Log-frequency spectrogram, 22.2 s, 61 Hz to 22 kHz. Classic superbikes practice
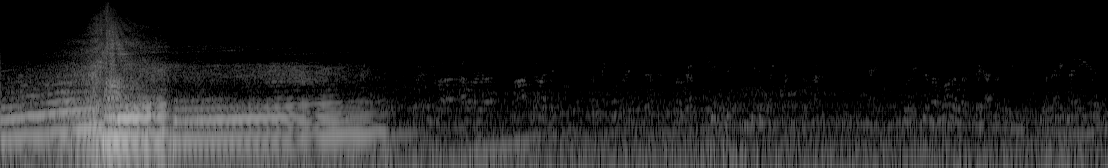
0:00.0 0:07.5

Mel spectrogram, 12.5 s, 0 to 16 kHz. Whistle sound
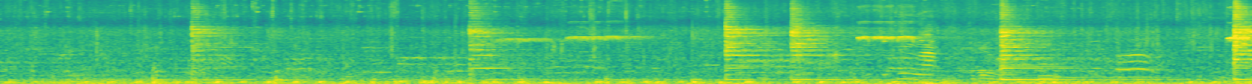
0:05.1 0:06.5, 0:08.6 0:09.3

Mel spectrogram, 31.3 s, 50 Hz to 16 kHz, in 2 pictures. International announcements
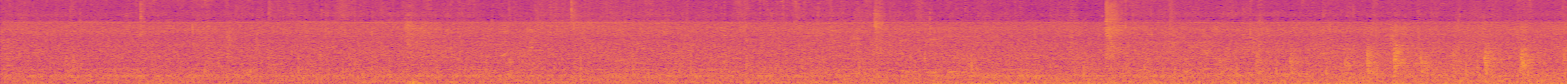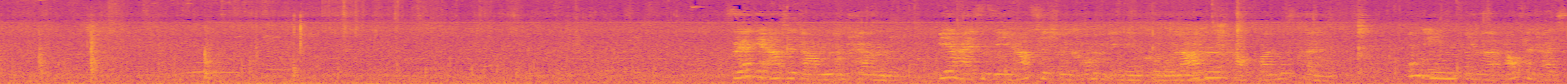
0:18.1 0:31.3

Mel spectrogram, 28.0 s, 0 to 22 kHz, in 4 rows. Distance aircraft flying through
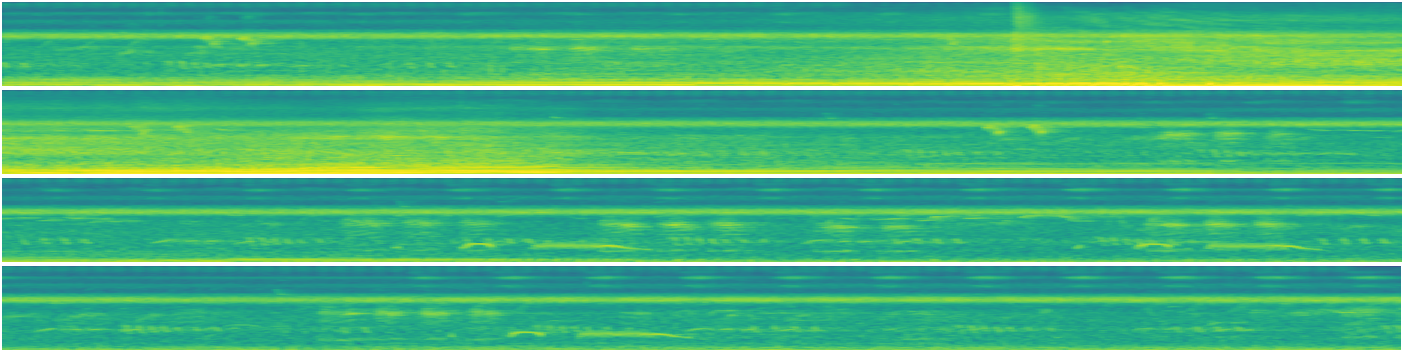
0:00.0 0:16.6

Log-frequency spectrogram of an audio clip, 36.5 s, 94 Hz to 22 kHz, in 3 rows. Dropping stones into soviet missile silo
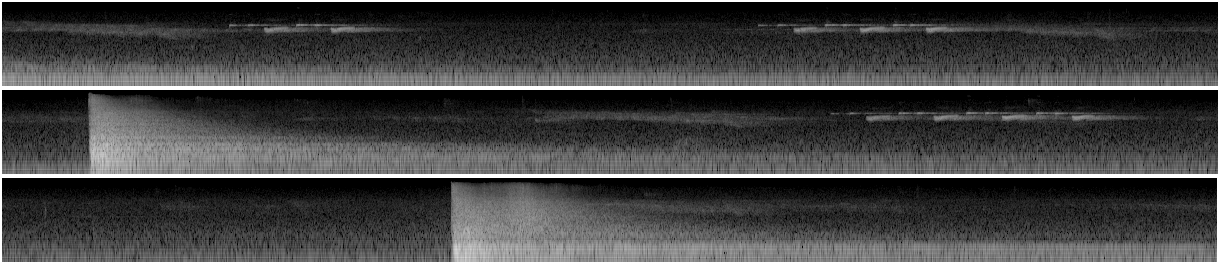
0:28.8 0:31.9

